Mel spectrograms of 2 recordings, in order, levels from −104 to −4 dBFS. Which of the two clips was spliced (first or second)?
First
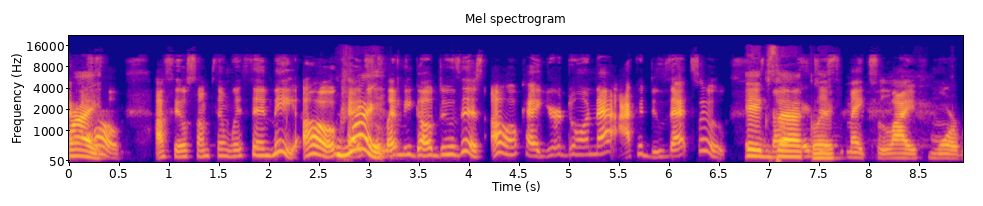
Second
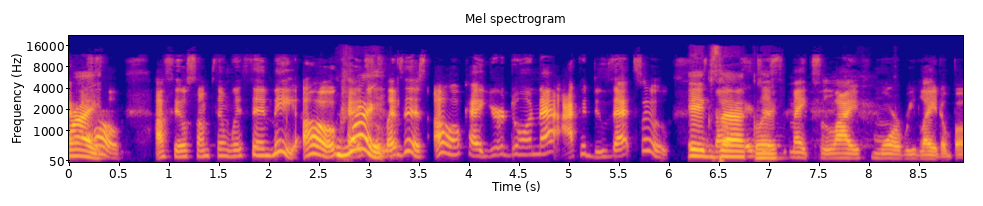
second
